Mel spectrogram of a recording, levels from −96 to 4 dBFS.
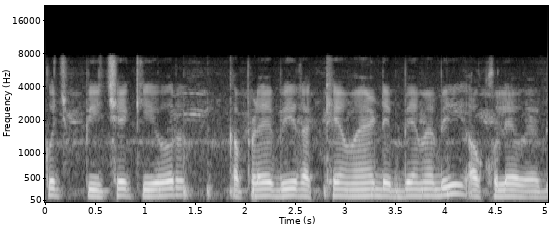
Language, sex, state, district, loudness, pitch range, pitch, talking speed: Hindi, male, Uttar Pradesh, Lucknow, -14 LUFS, 130-140 Hz, 135 Hz, 165 wpm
